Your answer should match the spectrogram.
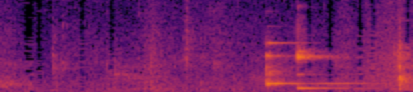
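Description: A two-note electronic chime, a high tone then a lower one, like a doorbell, sounding once about a second and a half in, over faint handling noise.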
